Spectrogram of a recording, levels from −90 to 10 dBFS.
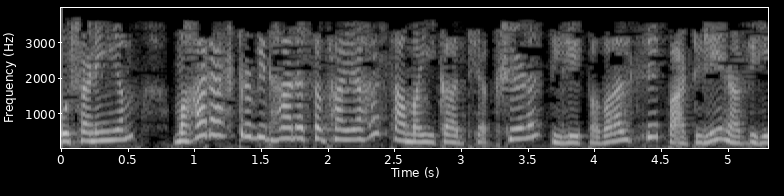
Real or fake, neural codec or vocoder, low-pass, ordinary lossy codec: fake; codec, 16 kHz, 4.8 kbps, FACodec; 3.6 kHz; MP3, 16 kbps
